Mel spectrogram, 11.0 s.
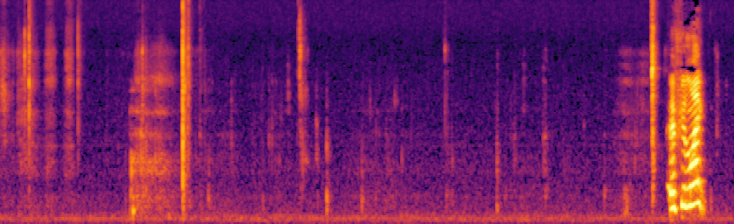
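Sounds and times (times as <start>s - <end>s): chocolate snapping: 2.0s - 3.2s
person chewing chocolate: 2.0s - 9.8s.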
